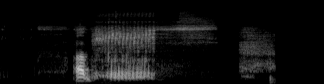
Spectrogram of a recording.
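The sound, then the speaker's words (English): A puppy behind a laptop makes a few short noises: a sharp yip, then a longer grumbling, purring-like rumble, followed by a softer snuffling burst, with quiet pauses between. “My puppy is behind the laptop.”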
